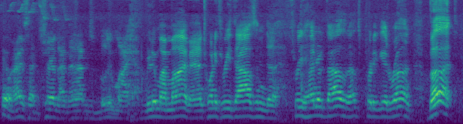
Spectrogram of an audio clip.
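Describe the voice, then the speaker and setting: A man's voice: mid-range voice, steady tone, fairly quick, a little hiss or hum. An older man with a rural American accent, ranting off the cuff in a rowdy, folksy redneck way, salty and full of man and dude. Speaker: vlogger. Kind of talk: casual off-the-cuff rant to camera.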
